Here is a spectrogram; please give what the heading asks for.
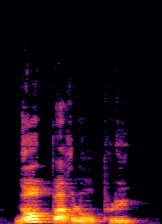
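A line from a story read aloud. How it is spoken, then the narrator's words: Cheerful exclamation. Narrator (French): s'écria gaiement le capitaine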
